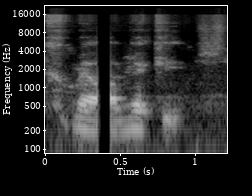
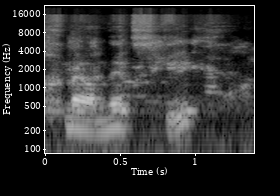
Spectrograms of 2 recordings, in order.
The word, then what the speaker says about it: Khmelnytsky: And it's sometimes spelled in Roman characters with the Polish spelling, making it look something like Khmelnytsky. It's actually pronounced Khmelnytsky with a guttural at the beginning.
